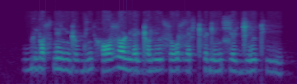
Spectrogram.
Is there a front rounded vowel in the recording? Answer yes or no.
no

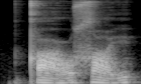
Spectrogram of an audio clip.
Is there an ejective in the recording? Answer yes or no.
yes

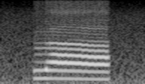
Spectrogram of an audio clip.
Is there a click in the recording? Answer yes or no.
no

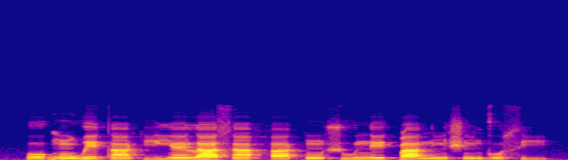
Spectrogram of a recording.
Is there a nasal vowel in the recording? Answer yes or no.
yes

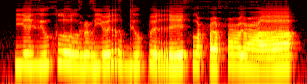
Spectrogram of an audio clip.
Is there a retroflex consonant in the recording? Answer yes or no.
yes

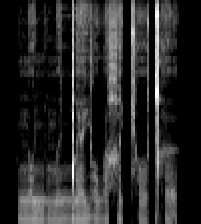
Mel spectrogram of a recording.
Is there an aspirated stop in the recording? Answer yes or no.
yes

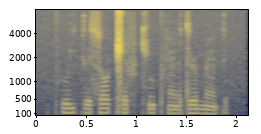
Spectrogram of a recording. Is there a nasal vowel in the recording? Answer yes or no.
yes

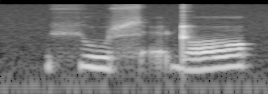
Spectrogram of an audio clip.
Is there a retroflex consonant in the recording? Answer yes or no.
yes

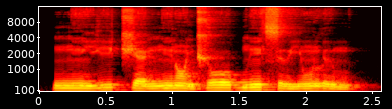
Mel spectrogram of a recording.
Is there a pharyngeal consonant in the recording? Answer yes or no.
no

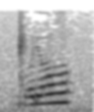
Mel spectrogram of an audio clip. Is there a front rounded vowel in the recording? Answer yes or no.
no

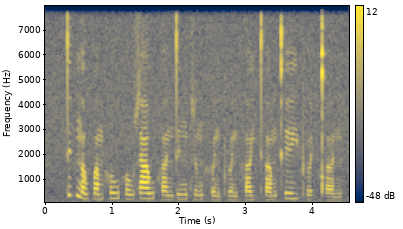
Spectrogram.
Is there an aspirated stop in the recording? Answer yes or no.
yes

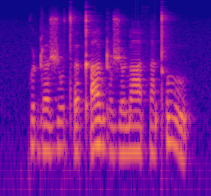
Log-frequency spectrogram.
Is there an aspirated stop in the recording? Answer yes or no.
no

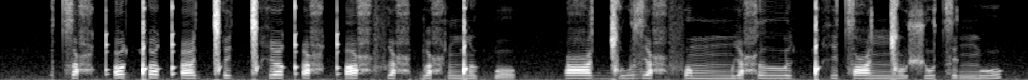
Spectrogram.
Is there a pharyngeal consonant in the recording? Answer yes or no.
yes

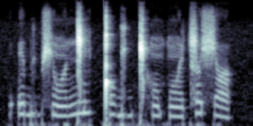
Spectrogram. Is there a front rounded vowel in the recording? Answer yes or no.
no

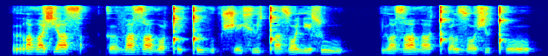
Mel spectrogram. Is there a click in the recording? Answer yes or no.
yes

